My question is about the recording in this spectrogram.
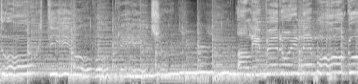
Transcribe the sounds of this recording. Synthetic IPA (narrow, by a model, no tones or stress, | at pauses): oxt̪ioʋopɾit͡ʃu | aliʋeɾojnɛmoɡu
